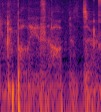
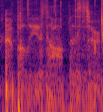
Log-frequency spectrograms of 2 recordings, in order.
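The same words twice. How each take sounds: The two takes are said the same way.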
